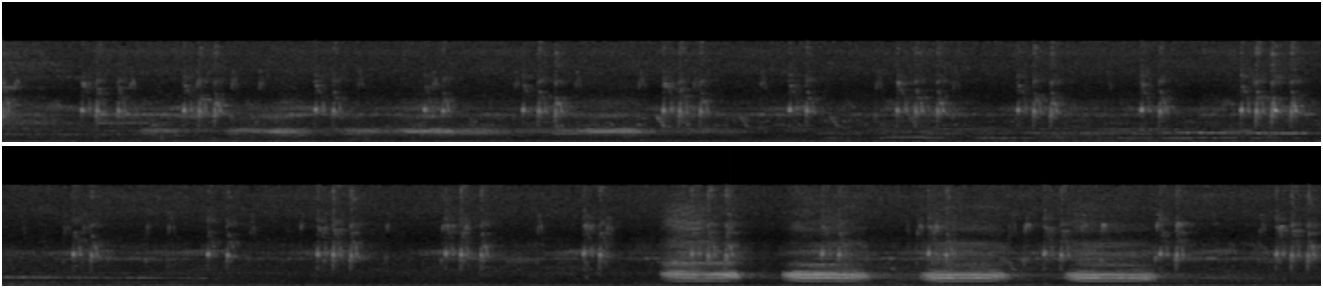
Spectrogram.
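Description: A bird calling outdoors, four loud calls in quick succession about ten seconds in, with a few fainter chirps earlier, over a steady low background hiss.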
